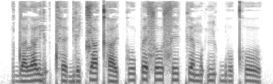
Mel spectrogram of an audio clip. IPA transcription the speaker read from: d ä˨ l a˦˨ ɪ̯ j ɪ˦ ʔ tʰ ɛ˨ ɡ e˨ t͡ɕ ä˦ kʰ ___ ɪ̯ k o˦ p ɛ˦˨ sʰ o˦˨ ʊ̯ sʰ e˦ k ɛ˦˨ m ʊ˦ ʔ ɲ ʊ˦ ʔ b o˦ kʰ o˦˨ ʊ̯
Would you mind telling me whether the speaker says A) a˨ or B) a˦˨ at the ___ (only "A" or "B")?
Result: A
